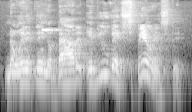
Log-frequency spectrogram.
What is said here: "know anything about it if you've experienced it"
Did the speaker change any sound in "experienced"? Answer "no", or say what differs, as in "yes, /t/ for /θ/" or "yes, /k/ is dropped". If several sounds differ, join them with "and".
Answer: no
